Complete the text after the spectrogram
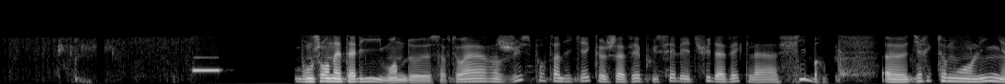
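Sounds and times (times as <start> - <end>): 
answering machine beep: 1.9 - 2.2
speech: 3.0 - 10.0.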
